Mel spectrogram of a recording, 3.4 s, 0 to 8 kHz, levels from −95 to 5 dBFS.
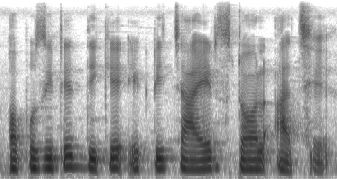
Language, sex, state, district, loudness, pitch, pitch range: Bengali, male, West Bengal, Alipurduar, -17 LUFS, 115 Hz, 110-120 Hz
